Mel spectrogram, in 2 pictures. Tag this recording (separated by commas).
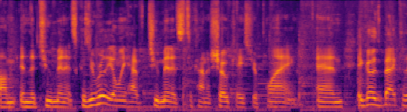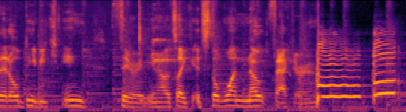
Strum, Speech, Music, Plucked string instrument, Electric guitar, Musical instrument, Guitar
